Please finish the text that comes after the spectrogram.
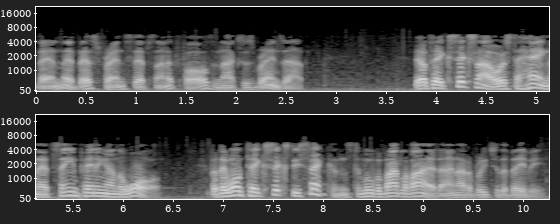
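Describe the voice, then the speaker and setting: A man's voice: mid-range voice, lively intonation, brisk, husky, no room sound. An actor playing a cynical, long-winded insurance man in a 1950s radio drama, with an exasperated lecturing manner. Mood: exasperated, sardonic. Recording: muffled vintage 1950s radio recording.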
